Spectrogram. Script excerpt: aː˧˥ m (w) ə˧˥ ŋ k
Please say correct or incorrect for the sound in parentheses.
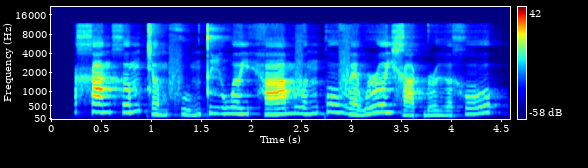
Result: incorrect: v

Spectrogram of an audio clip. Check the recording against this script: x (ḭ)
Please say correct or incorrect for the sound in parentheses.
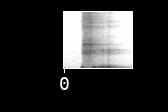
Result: correct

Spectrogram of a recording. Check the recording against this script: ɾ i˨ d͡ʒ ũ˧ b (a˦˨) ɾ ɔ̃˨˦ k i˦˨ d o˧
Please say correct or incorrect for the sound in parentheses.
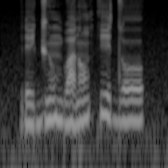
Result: incorrect: a˨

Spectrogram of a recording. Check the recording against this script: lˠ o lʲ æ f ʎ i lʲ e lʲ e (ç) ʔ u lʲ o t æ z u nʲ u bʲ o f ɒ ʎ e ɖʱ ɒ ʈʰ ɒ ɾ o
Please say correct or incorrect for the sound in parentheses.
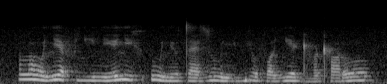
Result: incorrect: x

